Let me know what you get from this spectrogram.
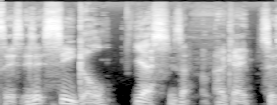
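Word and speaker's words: SeaGL: I never know how to pronounce this. Is it Seagull?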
